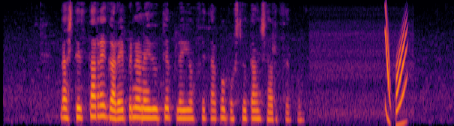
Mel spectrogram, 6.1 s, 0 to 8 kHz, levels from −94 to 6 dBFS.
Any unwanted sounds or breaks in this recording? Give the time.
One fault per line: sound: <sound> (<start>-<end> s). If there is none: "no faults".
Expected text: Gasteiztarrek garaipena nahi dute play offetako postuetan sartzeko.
sound: chirp (5.1-5.5 s)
